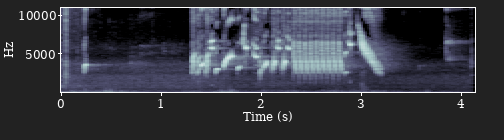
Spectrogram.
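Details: Breeding stimulation song of a male European goldfinch aimed at the female: a single sharp chirp, then a lively stream of high twitters, a rapid rattling buzzy trill and a final descending slur.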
